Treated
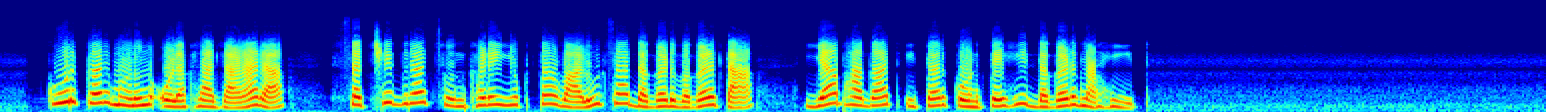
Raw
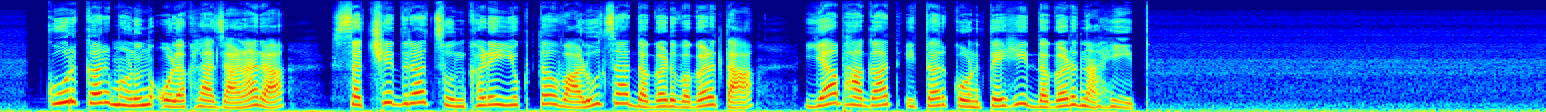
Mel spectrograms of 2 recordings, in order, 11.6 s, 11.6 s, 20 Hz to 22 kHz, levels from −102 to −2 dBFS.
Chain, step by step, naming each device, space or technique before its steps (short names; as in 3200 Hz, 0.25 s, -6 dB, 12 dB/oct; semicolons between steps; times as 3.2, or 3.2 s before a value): Wiener smoothing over 25 samples; kitchen radio (speaker cabinet 200–3500 Hz, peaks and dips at 210 Hz +7 dB, 530 Hz +5 dB, 1100 Hz -9 dB); 3.06–3.49 HPF 220 Hz; bell 8000 Hz -3 dB 0.72 oct; gain +3.5 dB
